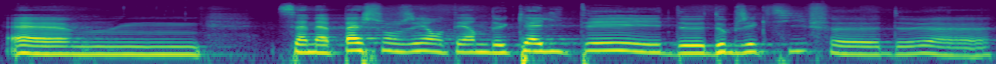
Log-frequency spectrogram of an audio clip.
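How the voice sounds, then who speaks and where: A woman speaks as an entrepreneur interviewed at a talk event. Her voice is on the low side and comes in halting phrases. A long hall reverb surrounds it. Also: mellow. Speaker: entrepreneur being interviewed on stage. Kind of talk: spoken testimony at a business talk event.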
